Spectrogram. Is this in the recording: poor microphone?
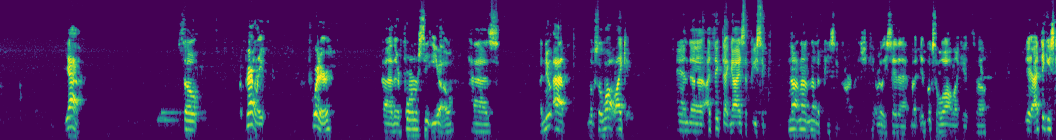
yes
